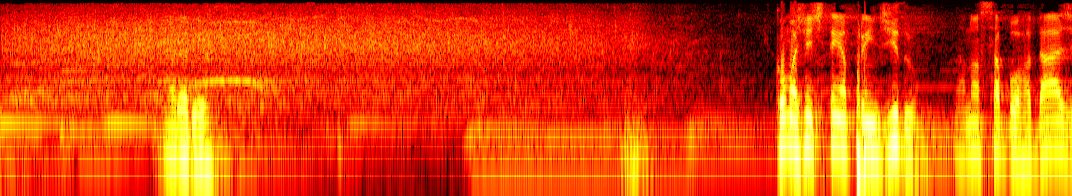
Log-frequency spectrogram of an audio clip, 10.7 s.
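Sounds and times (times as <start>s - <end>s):
audience applauding: 0.0s - 7.3s
speech: 1.6s - 2.3s, 7.8s - 10.7s.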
